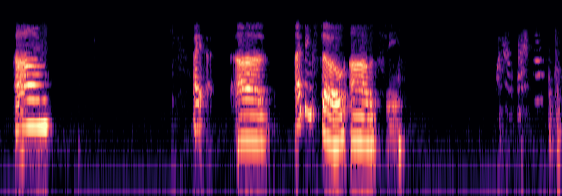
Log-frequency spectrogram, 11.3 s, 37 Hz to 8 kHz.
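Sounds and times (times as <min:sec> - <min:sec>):
speech: 0:00.3 - 0:01.1, 0:03.9 - 0:08.1
cats fighting with yowls and growls: 0:09.9 - 0:11.2.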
